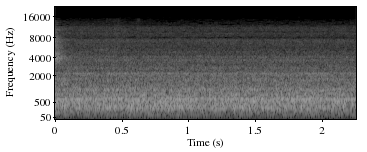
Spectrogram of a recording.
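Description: Steady background hiss with no distinct events: room noise such as a fan or air conditioner.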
